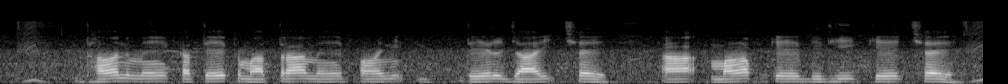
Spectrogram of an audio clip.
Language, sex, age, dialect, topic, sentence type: Maithili, male, 25-30, Southern/Standard, agriculture, question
